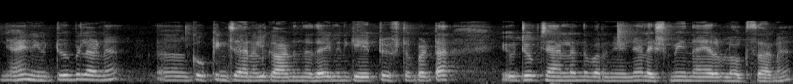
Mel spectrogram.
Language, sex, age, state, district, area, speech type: Malayalam, female, 30-45, Kerala, Thiruvananthapuram, rural, spontaneous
